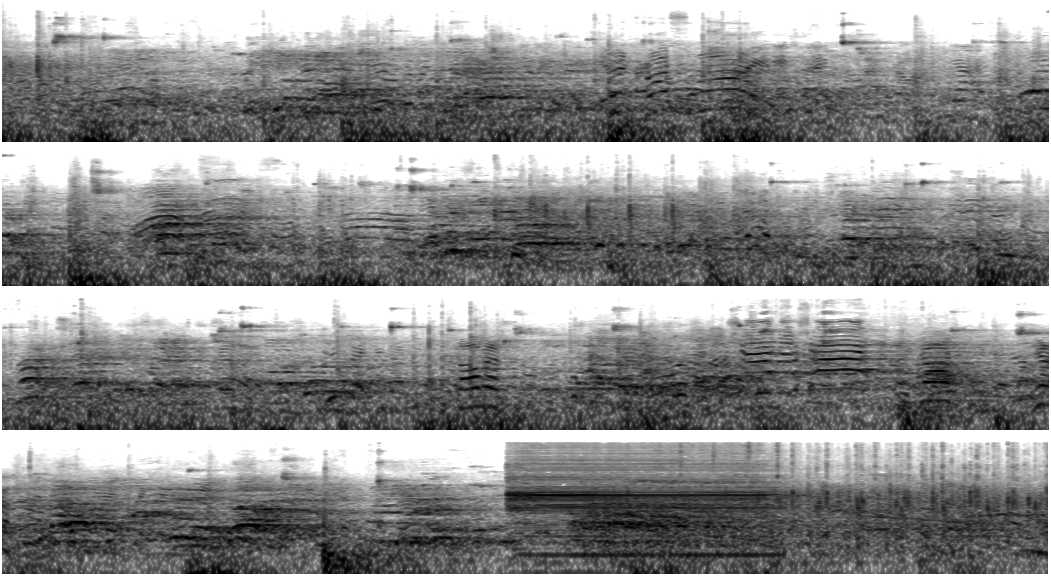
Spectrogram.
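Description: Basketball dribbling on a hardwood gym floor amid players' and spectators' voices echoing in the gym. About three seconds before the end, the scoreboard horn sounds steadily as the game clock runs out, ending the quarter.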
